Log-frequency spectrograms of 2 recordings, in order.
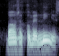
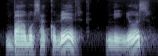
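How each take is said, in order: First: It runs on without a pause before niños. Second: There is a pause before niños.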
